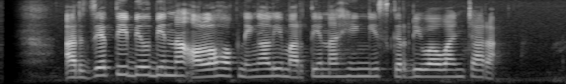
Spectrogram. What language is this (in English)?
Sundanese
